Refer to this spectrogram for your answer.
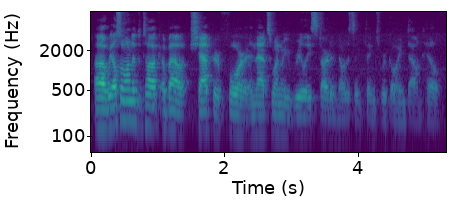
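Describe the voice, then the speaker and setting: A man's voice: fairly low pitch, a little fast, a bit bright. A man hosting a podcast in casual chat, blunt and laughing often. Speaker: podcast host.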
